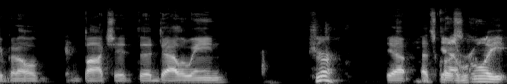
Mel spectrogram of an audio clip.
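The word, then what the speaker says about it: Dalwhinnie: pronounce the distillery but I'll watch it the dalla Wien sure yeah that's good boy Roy has given us a pronounced pronunciation of that one dal weenie Dewayne doll weenie no not da weenie da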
